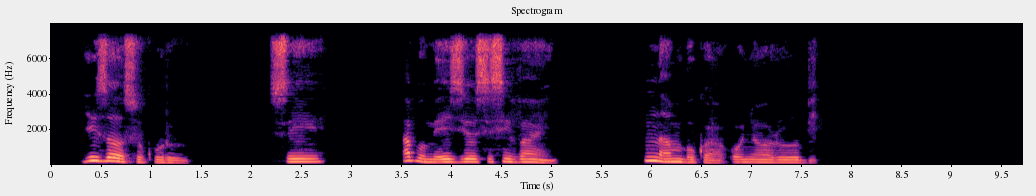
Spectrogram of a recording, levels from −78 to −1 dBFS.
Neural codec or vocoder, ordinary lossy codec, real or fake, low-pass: none; none; real; 7.2 kHz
